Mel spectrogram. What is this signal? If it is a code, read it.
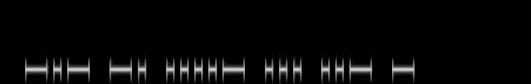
Morse code, heard as a keyed tone, about 17 wpm, 700 Hz. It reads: KN4SUT
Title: USA Call Signs - 6 Characters - Repeated 2x - 17wpm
